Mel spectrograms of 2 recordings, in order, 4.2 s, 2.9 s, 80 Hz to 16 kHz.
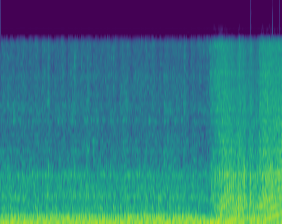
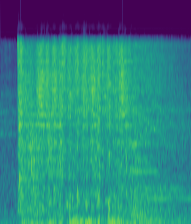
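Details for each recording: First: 350 V8 in a 1937 Dodge Brothers, first start after correcting firing order: catches and runs strong, revs swinging smoothly over a steady lumpy idle, no misses or knocks; idle a little low, timing unverified, carburetor unadjusted. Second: 1937 Dodge Brothers with a 350 engine on its first start: catches suddenly with ragged, uneven sputtering bursts that fade out. The distributor was 180 degrees out, wired for Ford rotation, and had no vacuum line. It fired right up once the firing order was corrected.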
